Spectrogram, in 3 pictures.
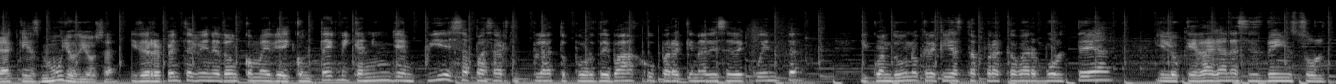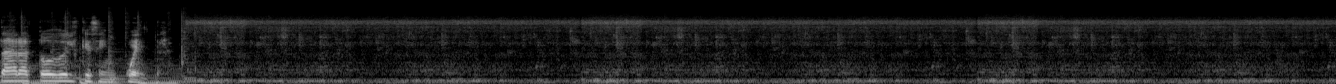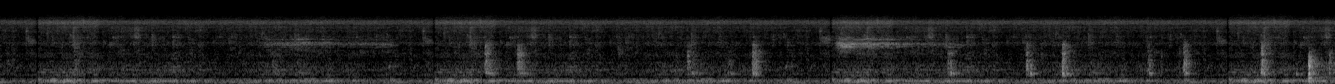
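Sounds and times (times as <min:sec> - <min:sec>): tap water running into sink: 0:15.2 - 0:40.0
light clicks and knocks: 0:33.4 - 0:34.7, 0:36.0 - 0:40.0.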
